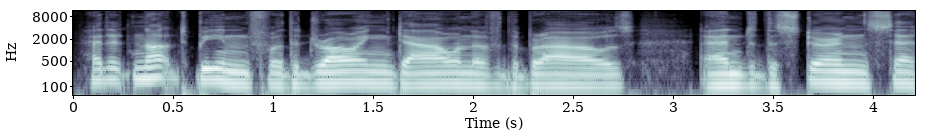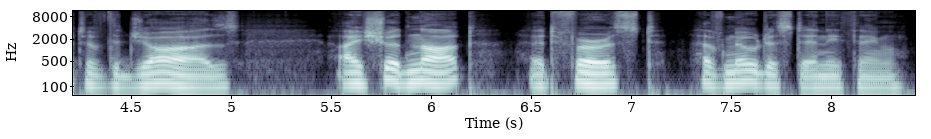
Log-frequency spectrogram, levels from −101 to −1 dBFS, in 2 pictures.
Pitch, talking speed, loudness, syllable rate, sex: 120 Hz, 185 wpm, -16 LUFS, 4.4 syllables/s, male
